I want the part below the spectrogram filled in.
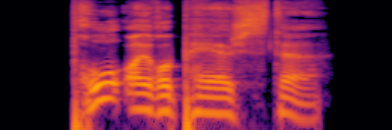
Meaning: inflection of proeuropäisch: 1. strong/mixed nominative/accusative feminine singular superlative degree 2. strong nominative/accusative plural superlative degree
- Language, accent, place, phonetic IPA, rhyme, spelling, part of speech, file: German, Germany, Berlin, [ˌpʁoʔɔɪ̯ʁoˈpɛːɪʃstə], -ɛːɪʃstə, proeuropäischste, adjective, De-proeuropäischste.ogg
